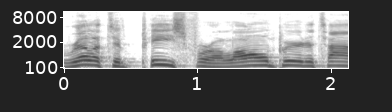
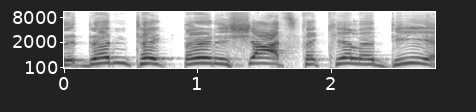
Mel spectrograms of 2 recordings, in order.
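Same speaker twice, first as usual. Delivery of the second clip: put-on New York accent, pitched up; 7 semitones higher, 4 dB louder than usual. Telling Ted what a possible next New York mayor says, in a put-on New York accent. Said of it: "my good New York accent".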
